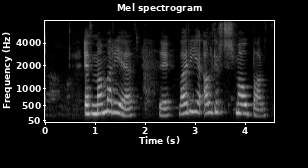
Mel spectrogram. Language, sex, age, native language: Icelandic, other, 12, Icelandic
